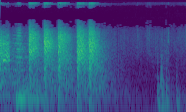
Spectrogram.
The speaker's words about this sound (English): I hear some shot. It sounds like...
